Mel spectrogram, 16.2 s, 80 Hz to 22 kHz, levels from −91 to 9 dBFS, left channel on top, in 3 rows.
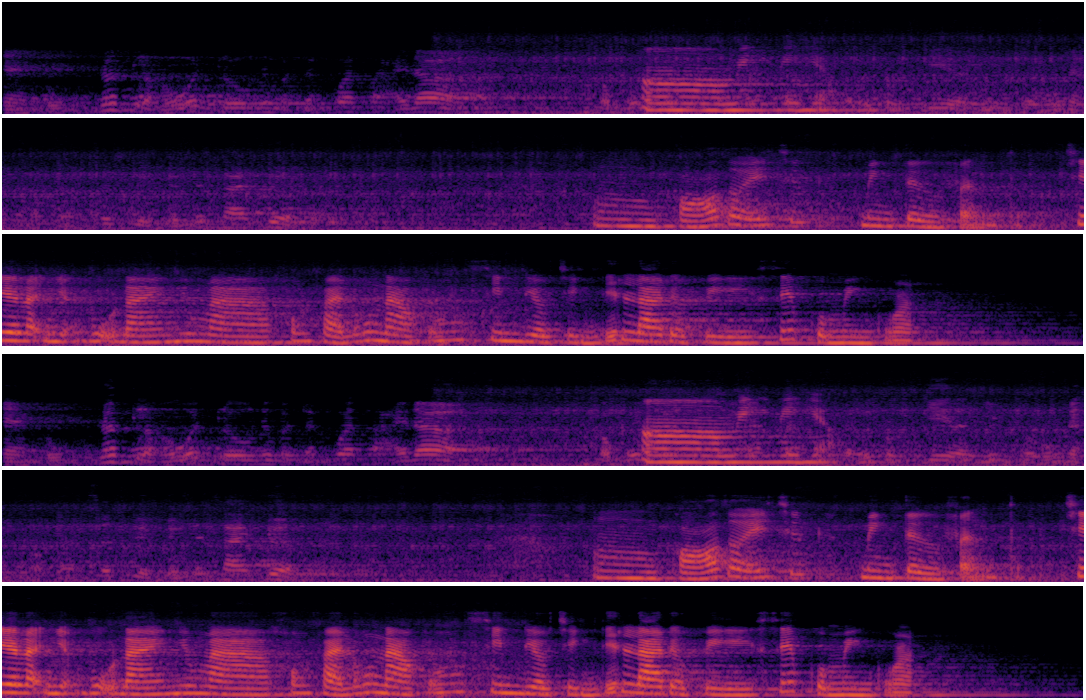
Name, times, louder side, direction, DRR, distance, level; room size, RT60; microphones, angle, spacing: voice 1, 0.0-2.4 3.0-6.9, right 2 dB, 70° right, -1 dB, 1.9 m, -52 dB
sound 1, 2.1-13.5, equal, 5° left, 1.4 m, -55 dB
voice 2, 3.2-4.1 7.9-15.4, right 3 dB, 35° right, 9 dB, 0.7 m, -35 dB
25.5 x 15.0 x 8.2 m, 2.4 s
head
